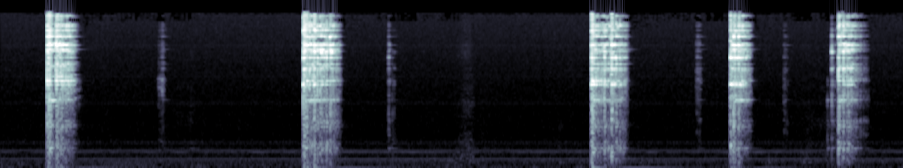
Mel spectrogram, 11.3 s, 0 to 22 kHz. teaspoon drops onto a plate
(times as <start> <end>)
9.2 9.5, 10.4 10.9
